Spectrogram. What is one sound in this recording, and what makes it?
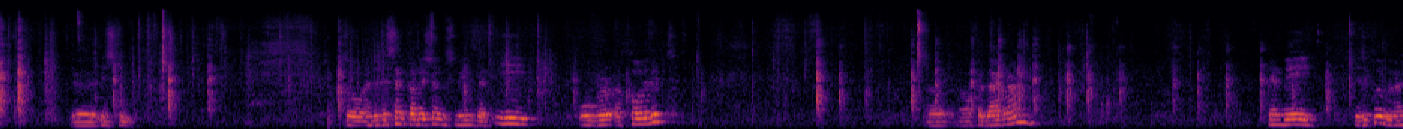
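A man lectures calmly in an echoing room, with pauses.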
